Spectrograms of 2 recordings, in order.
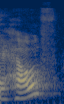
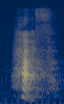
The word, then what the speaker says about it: half: would should silent L half we don't say health we say half silent T the silent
